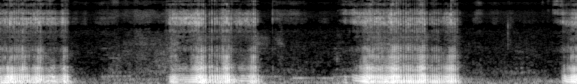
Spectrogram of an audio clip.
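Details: Cocker Spaniel sleeping after a long day of eating Christmas turkey: loud, rough snoring in regular bursts, about three snores in seven seconds, with quiet gaps between; snoring.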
